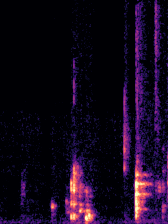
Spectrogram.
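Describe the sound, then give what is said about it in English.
Someone takes a sip of water: a few short, wet slurping and swallowing sounds in an irregular cluster, fairly quiet, with no talking. “Sorry, I had to take a drink of water.”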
